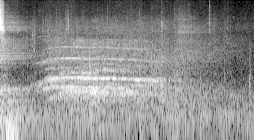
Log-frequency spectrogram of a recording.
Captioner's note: audience cheering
